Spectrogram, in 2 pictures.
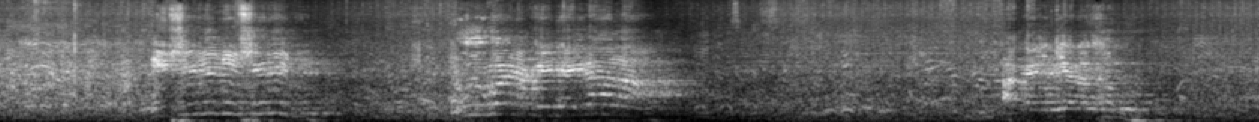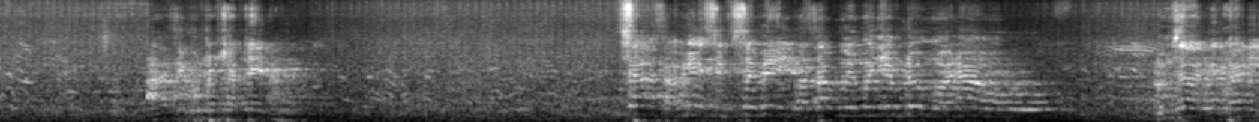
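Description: A man speaks forcefully into a microphone through loudspeakers outdoors.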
